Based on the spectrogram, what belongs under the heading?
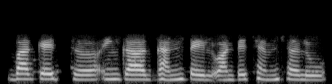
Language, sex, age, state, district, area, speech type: Telugu, female, 18-30, Telangana, Nizamabad, urban, conversation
